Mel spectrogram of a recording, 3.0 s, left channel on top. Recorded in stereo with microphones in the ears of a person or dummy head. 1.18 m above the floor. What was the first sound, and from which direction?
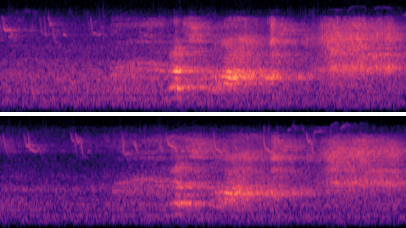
A cough, 65° left (ahead or behind).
